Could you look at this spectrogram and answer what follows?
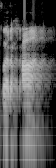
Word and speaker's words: فرحان: ہے۔ تلفظ اور اعراب: فا پر زبر، را پر جزم، ہا پر زبر الف کے ساتھ اور نون ساکن، یعنی فارا زبر فر، ہا الف زبر ہا، نون ساکن فرحان۔ معنی: مسرور، شاد، خوش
